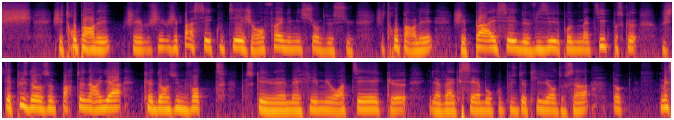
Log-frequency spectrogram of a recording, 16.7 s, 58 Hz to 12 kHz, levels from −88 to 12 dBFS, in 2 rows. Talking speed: 195 wpm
